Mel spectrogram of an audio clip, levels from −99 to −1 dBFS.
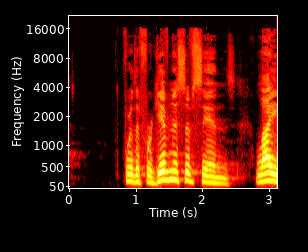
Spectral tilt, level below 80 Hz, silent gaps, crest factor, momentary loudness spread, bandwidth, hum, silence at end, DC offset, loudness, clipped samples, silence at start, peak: -6 dB/octave; -66 dBFS; none; 16 dB; 15 LU; 17 kHz; none; 0 s; under 0.1%; -18 LUFS; under 0.1%; 0.85 s; -2 dBFS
